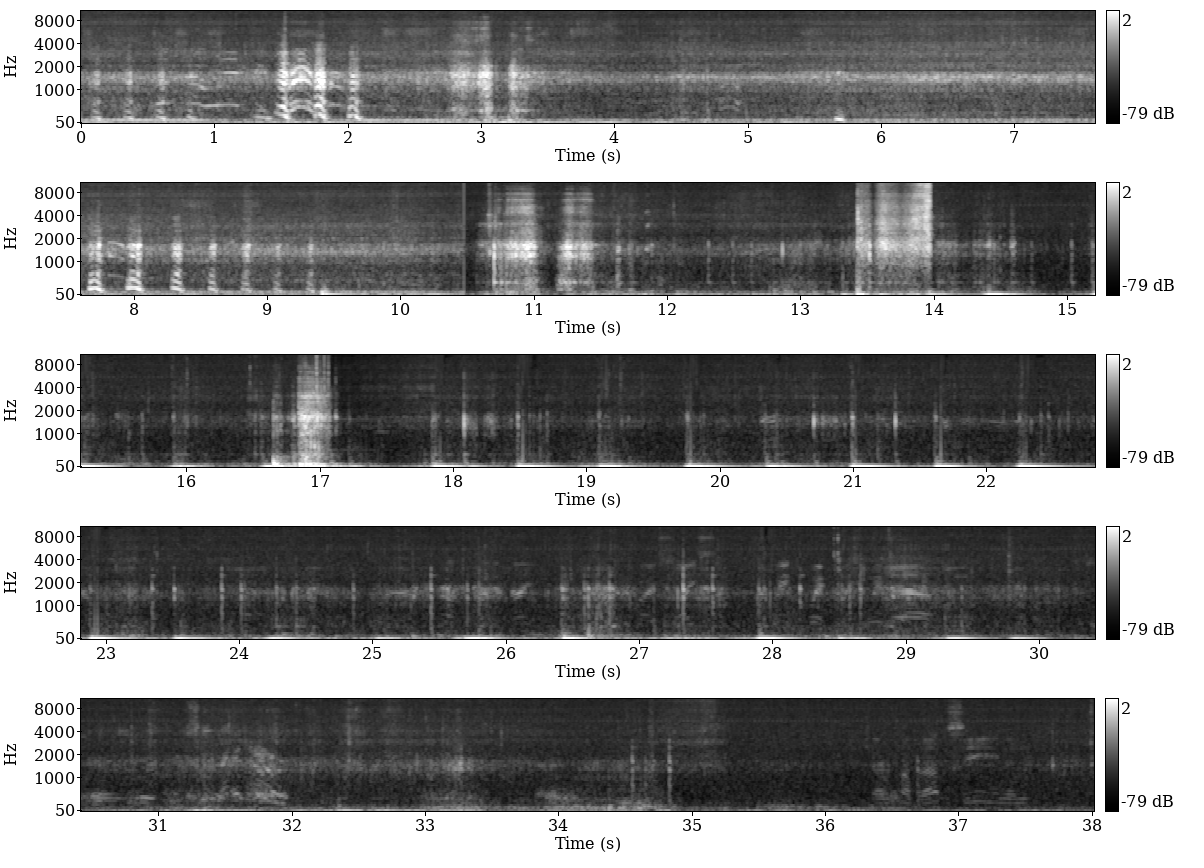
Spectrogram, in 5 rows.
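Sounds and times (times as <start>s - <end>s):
vehicle engine running: 0.0s - 13.4s, 14.0s - 30.2s.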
